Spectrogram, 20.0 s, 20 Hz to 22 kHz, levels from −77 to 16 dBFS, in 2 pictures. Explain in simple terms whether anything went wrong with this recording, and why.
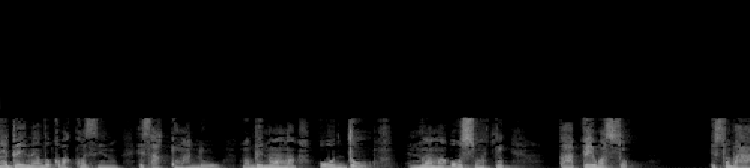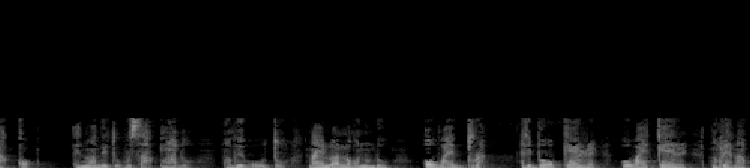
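The speech sounds dull and grainy all the way through. Nothing is heard above 6.5 kHz. Heavy Vorbis compression is the likely cause.

There is also pre-echo, a brief hiss just before sharp sounds. It is heard at 4.61 s after "nyɔbee nu ama o", at 13.62 s, at 16.22 s after "loo o waa", at 17.50 s, and at 18.74 s after "o kɛɛrɛ o waa". Each hiss lasts about 26 to 44 ms. The codec spreads its noise across a block, so it lands before the attack.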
